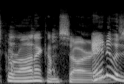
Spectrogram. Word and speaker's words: Skowronek: it's Skowronek. It's Skowronek. I'm sorry. And it was a game late. It's a fun. Rhymes with colonic.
